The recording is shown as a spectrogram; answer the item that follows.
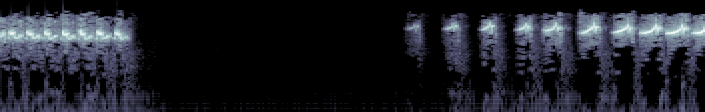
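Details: Teaching song of the Eurasian skylark for captive birds: a dense trill of high notes stops abruptly. After three seconds of silence, rising, evenly spaced chirps return, growing steadily louder.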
